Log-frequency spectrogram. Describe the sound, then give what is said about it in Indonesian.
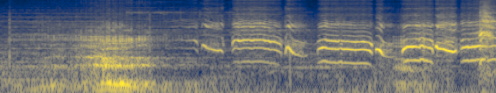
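A tiger's rough, low roar mixed with a baby's crying: loud, high, wavering wails that repeat in a steady rhythm over a constant noisy background. “mendengar suara harimau di dekat suara tangis bayi itu”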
